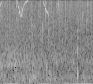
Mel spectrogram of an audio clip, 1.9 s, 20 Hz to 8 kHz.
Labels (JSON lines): {"label": "biophony, dolphin", "recorder": "SoundTrap 500"}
